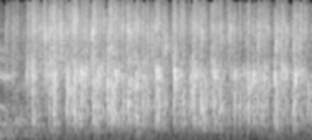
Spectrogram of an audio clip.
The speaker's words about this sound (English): And I think we should just give a little hand clap right there.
